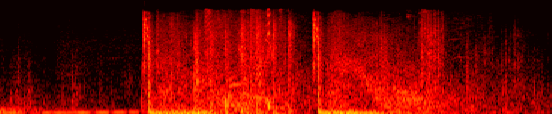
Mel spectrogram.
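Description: A gun fires a few sharp, loud shots.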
